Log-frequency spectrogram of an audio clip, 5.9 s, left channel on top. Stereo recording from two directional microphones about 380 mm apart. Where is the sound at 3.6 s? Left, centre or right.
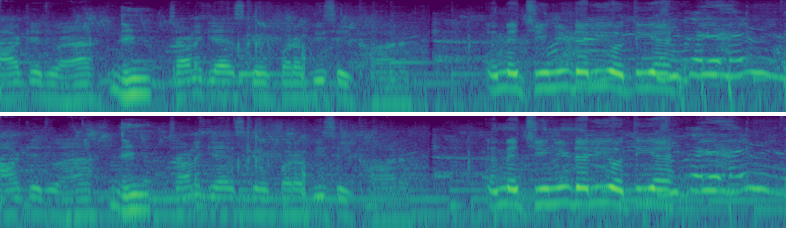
Centre.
